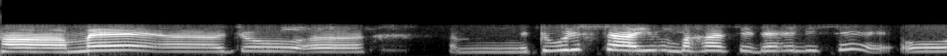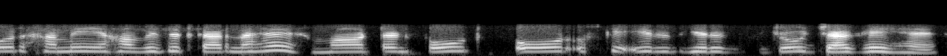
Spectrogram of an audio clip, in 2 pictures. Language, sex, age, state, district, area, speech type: Urdu, female, 30-45, Jammu and Kashmir, Srinagar, urban, conversation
